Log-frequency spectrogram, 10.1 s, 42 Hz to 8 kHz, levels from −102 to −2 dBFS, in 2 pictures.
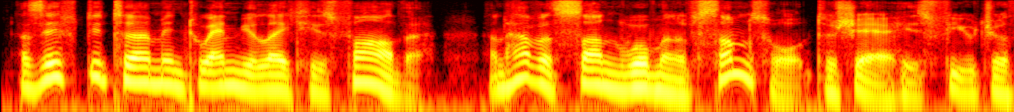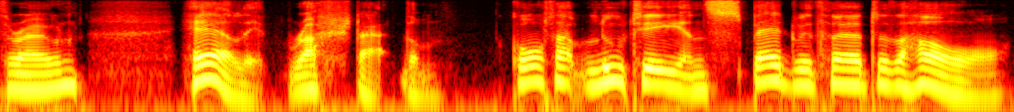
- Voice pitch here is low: Yes, low, 130 Hz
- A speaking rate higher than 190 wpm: Yes, average, 200 wpm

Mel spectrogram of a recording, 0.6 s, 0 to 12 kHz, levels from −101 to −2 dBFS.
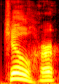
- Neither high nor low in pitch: Yes, medium, 170 Hz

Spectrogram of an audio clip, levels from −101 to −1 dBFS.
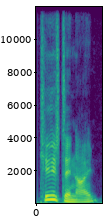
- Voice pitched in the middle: Yes, medium, 155 Hz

